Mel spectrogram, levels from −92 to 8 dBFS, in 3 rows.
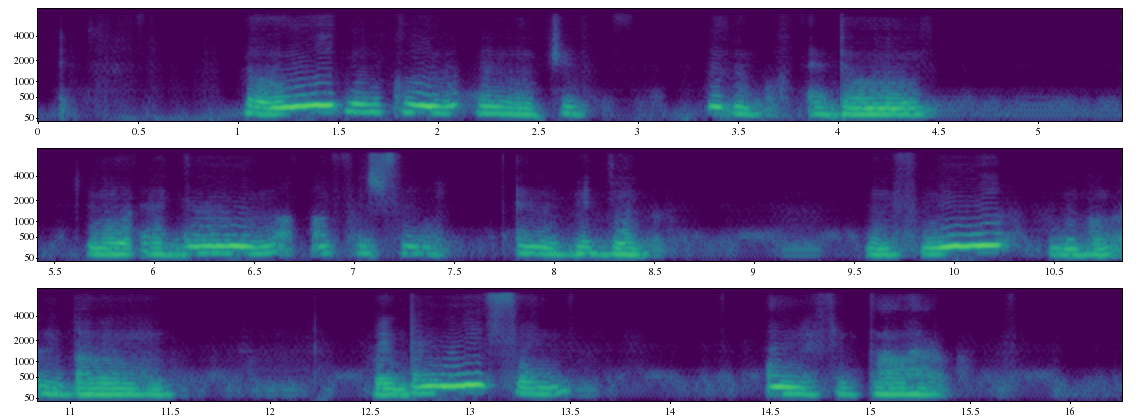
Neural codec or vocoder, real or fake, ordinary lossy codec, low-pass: codec, 16 kHz, 0.5 kbps, FreqCodec, smaller model; fake; AAC, 48 kbps; 7.2 kHz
